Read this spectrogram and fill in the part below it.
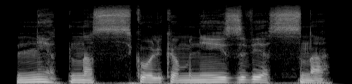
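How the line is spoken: Hissing. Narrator (Russian): прошипел Гарри

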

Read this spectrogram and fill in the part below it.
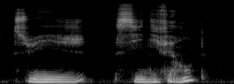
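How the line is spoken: Stammering, feigned surprise. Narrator (French): balbutia-t-elle, feignant l'étonnement

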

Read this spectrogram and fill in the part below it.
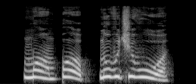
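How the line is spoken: Cautious squeak. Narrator (Russian): Я осторожно пискнула

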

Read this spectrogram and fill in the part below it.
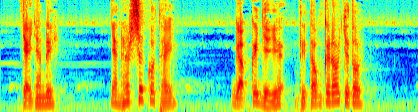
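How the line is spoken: Loud shout. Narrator (Vietnamese): hét lớn với Khải

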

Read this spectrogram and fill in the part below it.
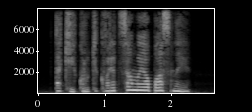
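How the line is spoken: Barely audible whisper, young witch. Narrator (Russian): прошептала едва слышно разноволосая ведьмочка

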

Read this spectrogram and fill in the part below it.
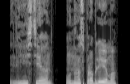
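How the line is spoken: Quiet. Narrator (Russian): тихо произнес

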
